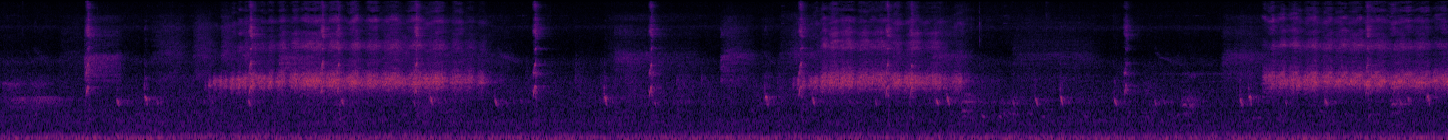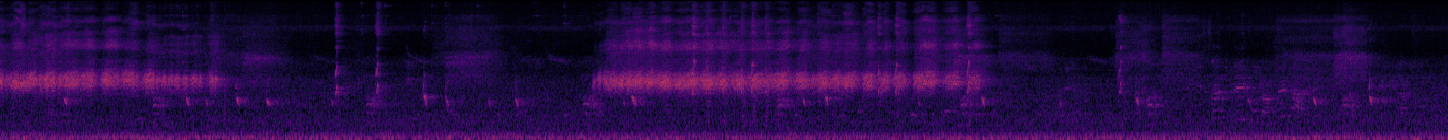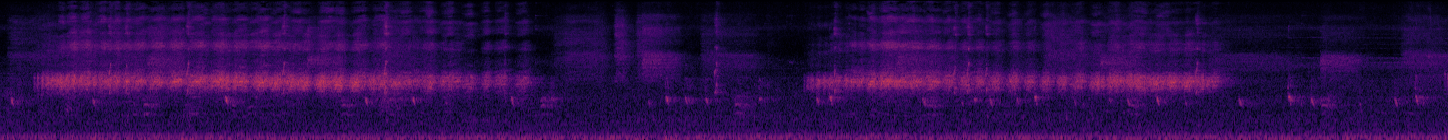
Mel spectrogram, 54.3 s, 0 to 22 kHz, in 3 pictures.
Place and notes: Birdsong, Sony PCM D50 + Soundman OKM II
